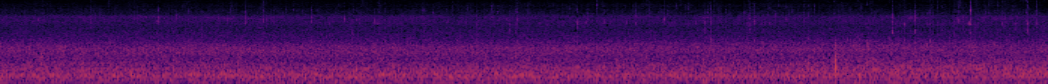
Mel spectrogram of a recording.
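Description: Faint, steady rush of flowing river water, with a single small click about eight seconds in.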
